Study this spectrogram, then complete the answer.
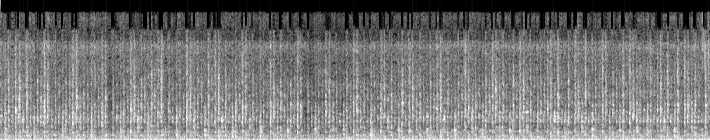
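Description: A Chevrolet Suburban engine runs steadily just after a cold start, a loud, close, even rumble that holds smooth and unbroken throughout.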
